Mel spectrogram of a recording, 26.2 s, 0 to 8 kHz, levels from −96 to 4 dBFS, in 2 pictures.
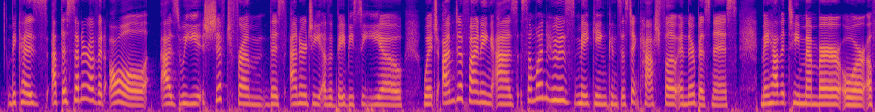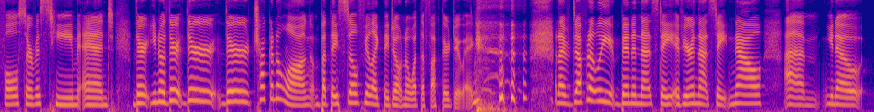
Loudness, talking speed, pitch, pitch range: -24 LUFS, 180 wpm, 220 Hz, 205-255 Hz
